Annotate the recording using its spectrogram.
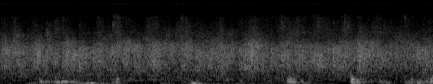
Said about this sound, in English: Gosh. Thank you. There's a lot of clapping. That was a smooth start.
